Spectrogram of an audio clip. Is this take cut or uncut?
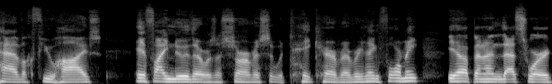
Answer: cut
